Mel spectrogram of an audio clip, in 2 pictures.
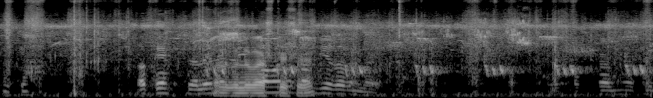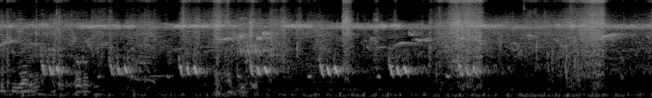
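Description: A bird or fowl calling, the same short note repeated evenly about one and a half times a second, starting a few seconds in and running on to near the end.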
